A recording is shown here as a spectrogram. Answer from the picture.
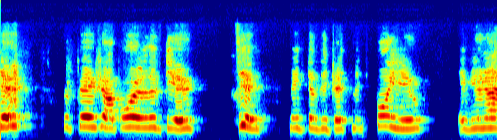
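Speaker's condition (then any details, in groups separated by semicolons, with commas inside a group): Spastic cerebral palsy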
